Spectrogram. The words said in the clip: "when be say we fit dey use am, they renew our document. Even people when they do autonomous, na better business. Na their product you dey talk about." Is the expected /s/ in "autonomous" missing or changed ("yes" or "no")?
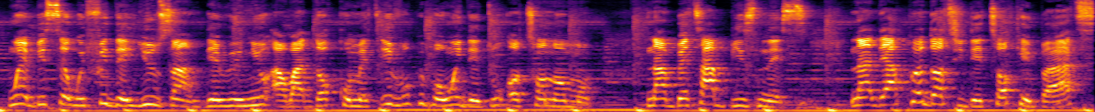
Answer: yes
